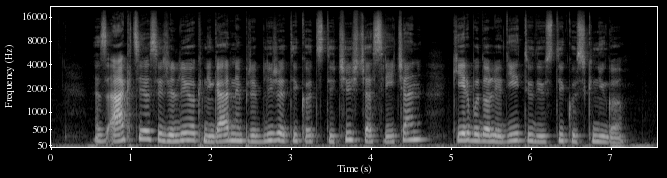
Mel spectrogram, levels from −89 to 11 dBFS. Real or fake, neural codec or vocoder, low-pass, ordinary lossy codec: real; none; 19.8 kHz; none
